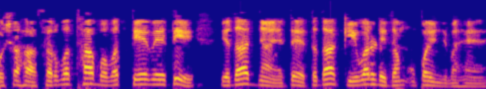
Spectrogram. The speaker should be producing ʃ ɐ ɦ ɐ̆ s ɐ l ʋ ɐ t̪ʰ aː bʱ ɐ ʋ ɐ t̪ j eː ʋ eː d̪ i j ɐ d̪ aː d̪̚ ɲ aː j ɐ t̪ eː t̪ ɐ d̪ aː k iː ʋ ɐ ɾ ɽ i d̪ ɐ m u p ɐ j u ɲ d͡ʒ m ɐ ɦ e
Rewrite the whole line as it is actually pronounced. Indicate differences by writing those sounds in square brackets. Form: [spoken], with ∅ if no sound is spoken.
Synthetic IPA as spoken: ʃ ɐ ɦ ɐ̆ s ɐ [ɾ] ʋ ɐ t̪ʰ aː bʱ ɐ ʋ ɐ t̪ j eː ʋ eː [t̪] i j ɐ d̪ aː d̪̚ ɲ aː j ɐ t̪ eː t̪ ɐ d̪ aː k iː ʋ ɐ ɾ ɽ i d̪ ɐ m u p ɐ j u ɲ d͡ʒ m ɐ ɦ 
